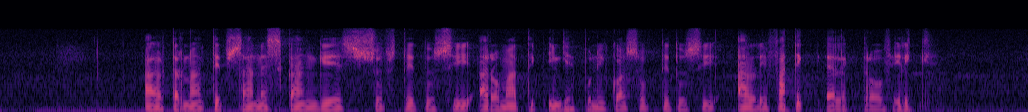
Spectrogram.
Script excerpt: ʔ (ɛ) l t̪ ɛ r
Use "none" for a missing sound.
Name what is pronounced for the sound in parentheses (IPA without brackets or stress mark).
a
